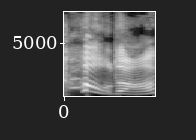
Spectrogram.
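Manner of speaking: sudden, high, loud shouting. Reading a game character's objection aloud: shouting. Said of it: "I shout everything".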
